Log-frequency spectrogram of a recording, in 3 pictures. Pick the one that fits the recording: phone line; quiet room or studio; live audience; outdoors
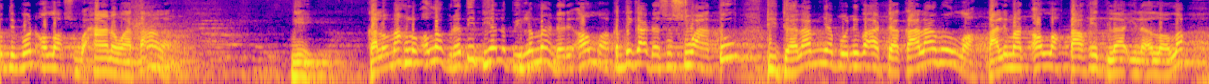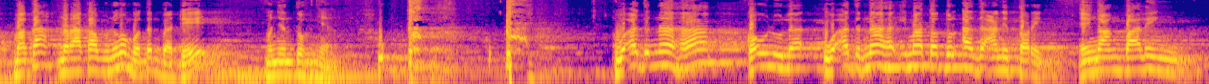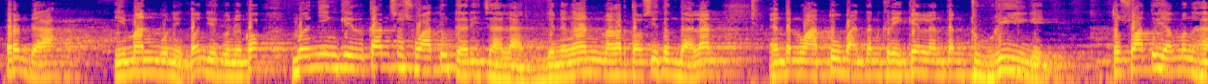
live audience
